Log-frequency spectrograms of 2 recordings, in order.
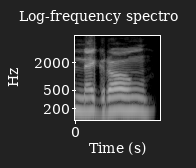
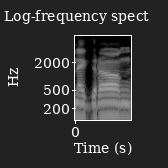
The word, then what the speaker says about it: Negron: Yeah, I didn't know another Negron or Negron. It depends on how you want to pronounce it. Negron, And Negron. You gotta yeah, roll that R, on brother.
